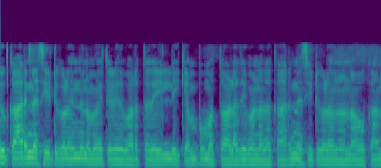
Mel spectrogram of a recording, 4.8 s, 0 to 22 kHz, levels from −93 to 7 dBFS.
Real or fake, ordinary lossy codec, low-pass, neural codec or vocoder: real; AAC, 48 kbps; 7.2 kHz; none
